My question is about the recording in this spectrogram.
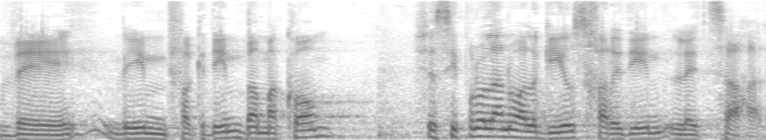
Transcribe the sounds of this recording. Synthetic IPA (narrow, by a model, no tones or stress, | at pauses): veveimːefakd̪imbemakʰo̞m | ʃesipɾulanualɡijusχaʁed̪imlet͡sa̰ha̰l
